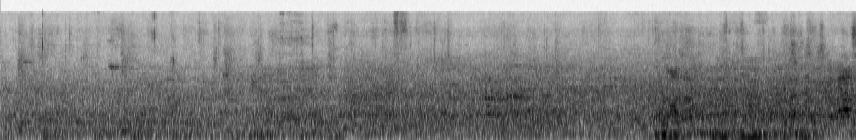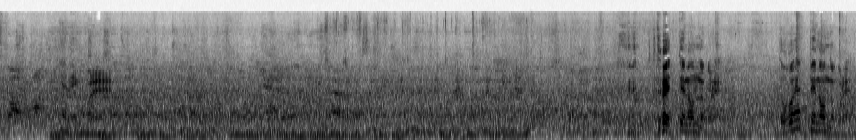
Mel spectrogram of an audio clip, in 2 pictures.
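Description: A crowd chatters in a large, echoing hall.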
